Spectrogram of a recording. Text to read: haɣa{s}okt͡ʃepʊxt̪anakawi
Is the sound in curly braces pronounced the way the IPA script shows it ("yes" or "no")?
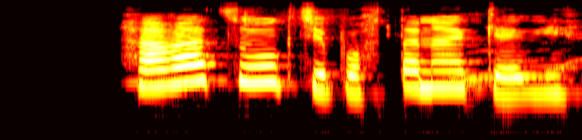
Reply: no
